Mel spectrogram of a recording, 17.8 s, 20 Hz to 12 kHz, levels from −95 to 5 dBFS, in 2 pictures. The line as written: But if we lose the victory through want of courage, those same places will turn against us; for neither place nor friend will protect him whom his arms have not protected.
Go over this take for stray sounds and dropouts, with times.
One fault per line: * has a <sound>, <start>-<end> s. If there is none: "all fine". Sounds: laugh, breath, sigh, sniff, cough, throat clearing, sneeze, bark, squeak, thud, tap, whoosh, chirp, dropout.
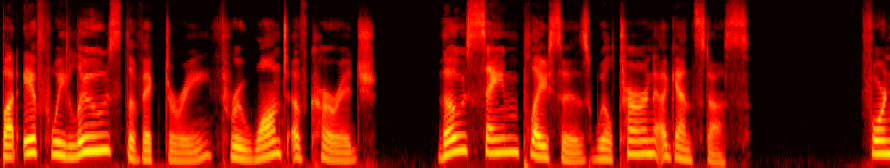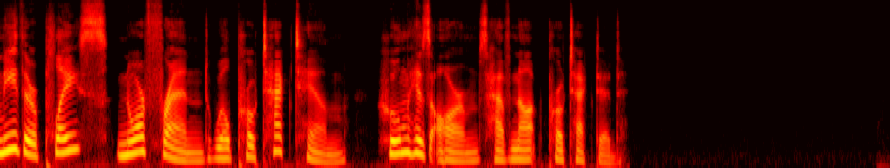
all fine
